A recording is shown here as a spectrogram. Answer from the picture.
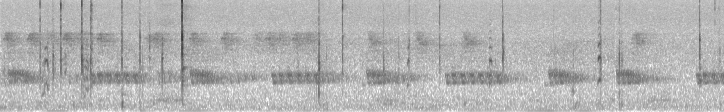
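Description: A bird calling over and over, a short trilled note about once a second. Scattered sharp clicks sound through it, the loudest a little over two seconds in.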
